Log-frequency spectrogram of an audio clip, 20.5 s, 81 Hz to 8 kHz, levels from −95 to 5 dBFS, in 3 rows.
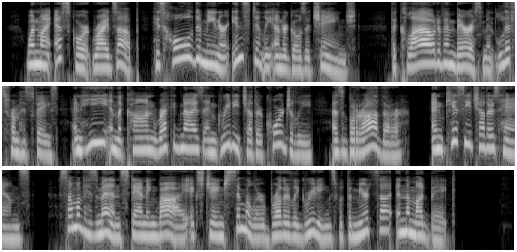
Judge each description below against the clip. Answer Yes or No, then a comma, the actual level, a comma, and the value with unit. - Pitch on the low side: No, high, 195 Hz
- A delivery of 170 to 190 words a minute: No, average, 160 wpm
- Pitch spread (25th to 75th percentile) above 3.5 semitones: Yes, average, 4.8 semitones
